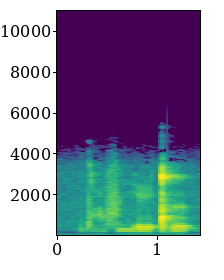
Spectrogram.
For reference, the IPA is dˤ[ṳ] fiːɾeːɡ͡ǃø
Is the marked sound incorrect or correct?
correct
